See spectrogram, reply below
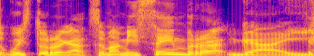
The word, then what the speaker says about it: gay: Leslie, the word for gay in Italian is just gay with an Italian accent. So it's just guy.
